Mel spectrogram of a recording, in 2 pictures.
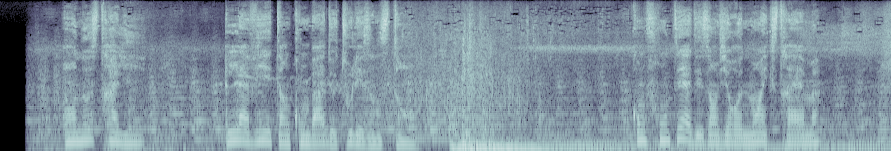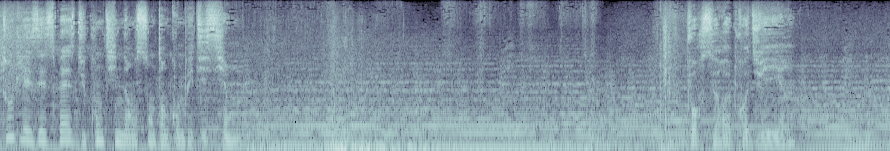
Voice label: narration; Arte; Australie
